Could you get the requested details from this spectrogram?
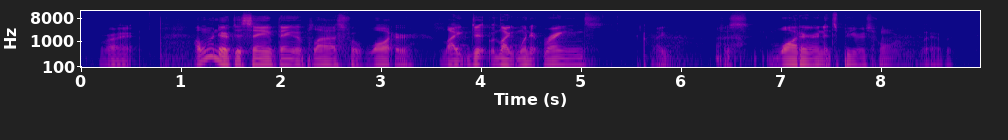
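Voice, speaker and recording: This man has a fairly low voice with an American accent and ordinary pitch variation. He moves at a moderate pace, with long, frequent pauses and big swings in loudness. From North Carolina. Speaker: podcast host and musician.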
